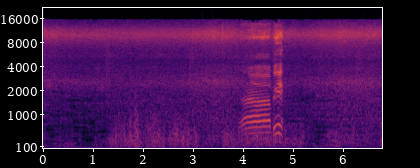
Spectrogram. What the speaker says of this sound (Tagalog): Maalon na maalon.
